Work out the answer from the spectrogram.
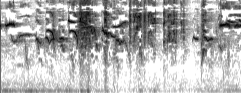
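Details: Oriental magpie-robin, masteran tutor recording: energetic song mixing looping whistled slurs, a harsh crackling burst, quick chattery notes and a final sustained high whistle, with brief pauses between phrases and a faint low rumble early on.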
